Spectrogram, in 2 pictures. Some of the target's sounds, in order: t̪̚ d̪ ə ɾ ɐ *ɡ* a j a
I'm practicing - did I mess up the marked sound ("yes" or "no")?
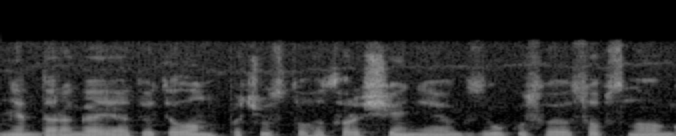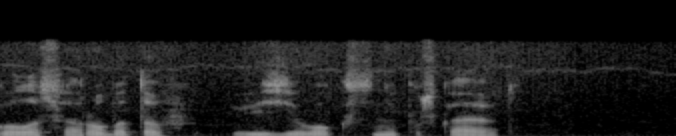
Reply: no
